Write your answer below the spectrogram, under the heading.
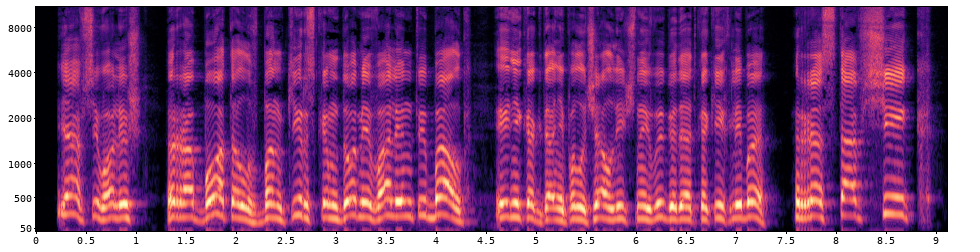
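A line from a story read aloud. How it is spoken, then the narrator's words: Yelling. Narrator (Russian): завопил кто-то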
